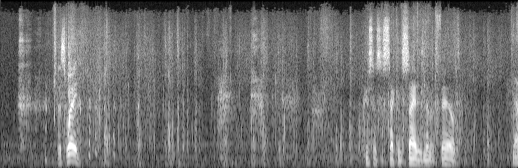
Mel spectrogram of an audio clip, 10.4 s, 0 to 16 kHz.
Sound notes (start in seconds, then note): 0.4 Homer laughs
